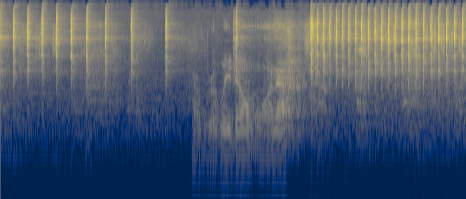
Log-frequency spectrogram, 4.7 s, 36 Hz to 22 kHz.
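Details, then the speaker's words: Trek Navigator 2.0 mountain bike, 15+ years old, after new tires, tubes and chain and wheel reinstallation with pin fully seated; crisp even freewheel clicks as wheel coasts and respins, no scraping; normal, little or no rubbing. "so once i got that done everybody's happy and it's not rubbing or if it is it's very little"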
